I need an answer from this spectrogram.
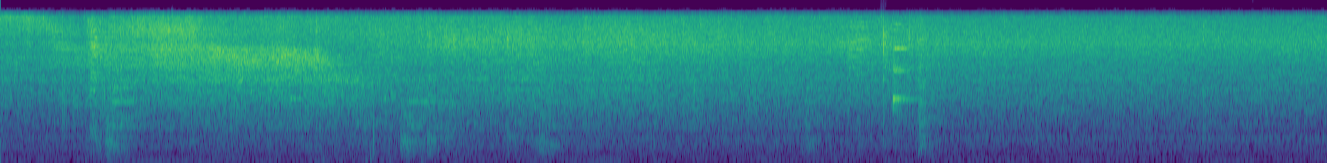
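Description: Chopped onions and tomato pieces sizzling in hot oil in a metal kadhai as they are stirred with a wooden spatula; the sizzle is strongest in the first couple of seconds, just after the tomato goes in, and a few short knocks of the spatula against the pan sound through it.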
